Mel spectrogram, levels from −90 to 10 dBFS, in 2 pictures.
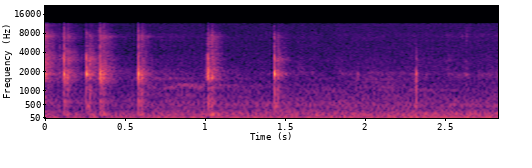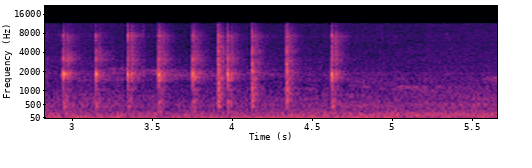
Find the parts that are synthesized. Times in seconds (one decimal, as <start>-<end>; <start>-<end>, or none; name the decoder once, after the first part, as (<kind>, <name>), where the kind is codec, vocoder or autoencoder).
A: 0.0-1.0 (vocoder, Vocos); 1.8-3.2; 5.2-5.7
